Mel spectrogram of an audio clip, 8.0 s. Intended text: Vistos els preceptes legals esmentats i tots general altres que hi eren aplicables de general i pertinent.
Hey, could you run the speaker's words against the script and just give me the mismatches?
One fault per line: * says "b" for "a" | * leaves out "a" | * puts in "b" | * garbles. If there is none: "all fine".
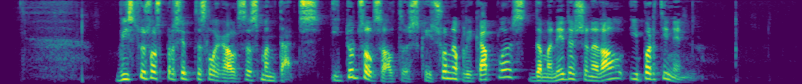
* says "els" for "general"
* says "són" for "eren"
* puts in "manera"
